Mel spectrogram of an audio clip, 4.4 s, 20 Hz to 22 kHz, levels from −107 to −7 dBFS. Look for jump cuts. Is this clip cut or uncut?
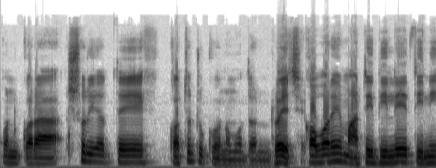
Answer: cut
